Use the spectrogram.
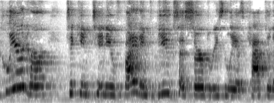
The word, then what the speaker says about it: Fuchs: It's next level, and believe me, I did a deep dive to make sure I was pronouncing her name correctly. I checked multiple sources. It's F-U-C-H-S.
